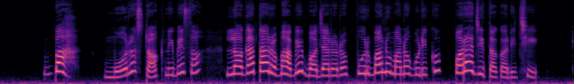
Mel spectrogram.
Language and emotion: Odia, happy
